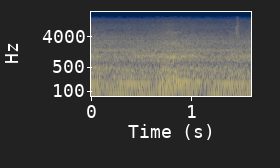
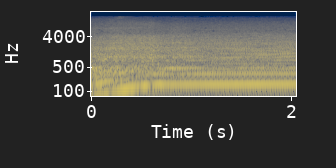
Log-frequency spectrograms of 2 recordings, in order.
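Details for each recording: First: 2016 Renault Kadjar 1.5 dCi (K9K) diesel, stationary with accelerator floored: engine labours at one flat droning note and never climbs, losing power. Restricted airflow, airflow 470 against an 800 reference, from a reversed air filter fitted at a service. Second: 2016 Renault Kadjar 1.5 dCi, complaint of not revving since a service, free rev test: diesel climbs cleanly from idle, holds high revs, drops back smoothly with no hesitation or flat spot; revs freely.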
